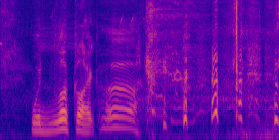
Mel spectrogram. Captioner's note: laughs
